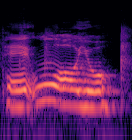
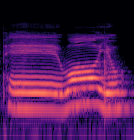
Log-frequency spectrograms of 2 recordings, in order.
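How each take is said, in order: First: The two vowels are said as separate syllables. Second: The two vowels merge into one gliding syllable. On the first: "First one it is 배우어요" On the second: "You can read it fast. Then you it became 워"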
